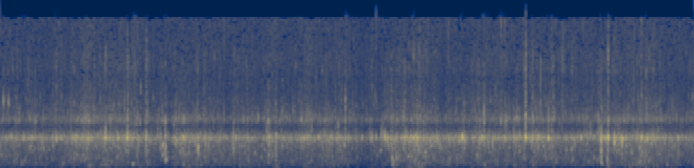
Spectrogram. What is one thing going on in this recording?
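Small waves lap and splash close by.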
